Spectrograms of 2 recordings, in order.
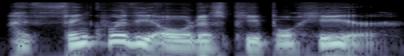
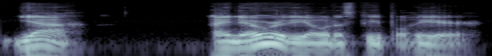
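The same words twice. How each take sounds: First: Slightly raised, wondering remark; tentative observation. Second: Quick, offhand confirmation; nonchalant. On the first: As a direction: float it to a friend as a mild realization. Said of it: "I said to him, I was like". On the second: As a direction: toss it off as an obvious fact. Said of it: "very nonchalantly said". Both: Acted.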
